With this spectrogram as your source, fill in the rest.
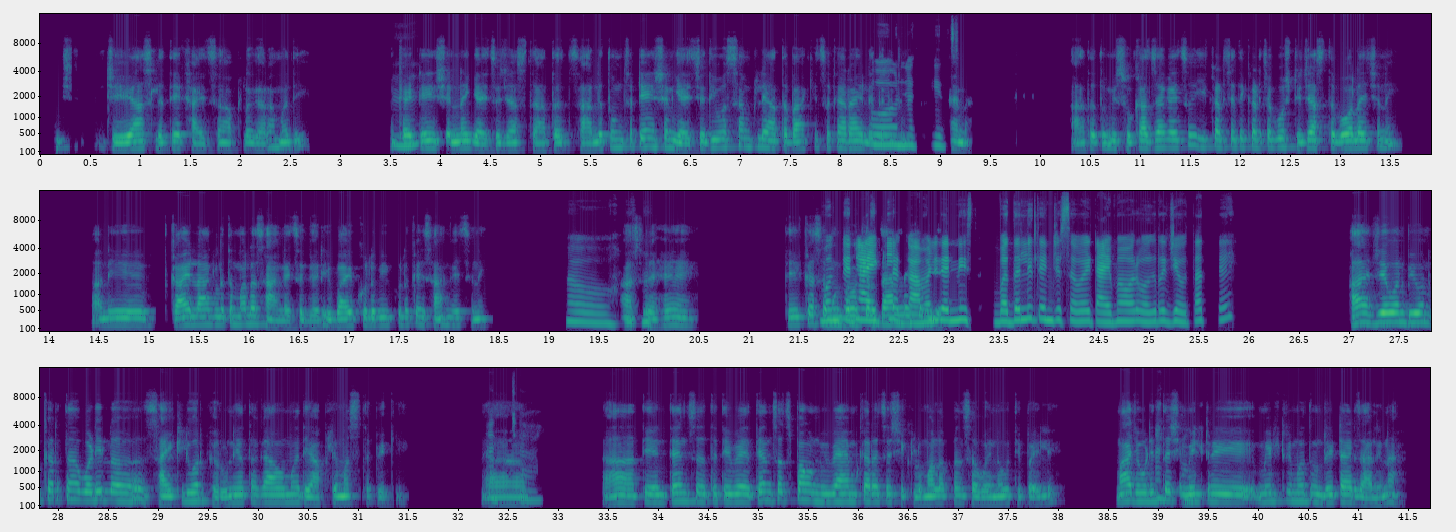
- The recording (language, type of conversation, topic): Marathi, podcast, कुटुंबात निरोगी सवयी कशा रुजवता?
- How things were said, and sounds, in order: other noise; tapping; other background noise; chuckle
